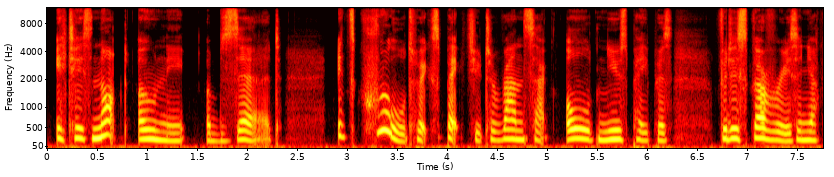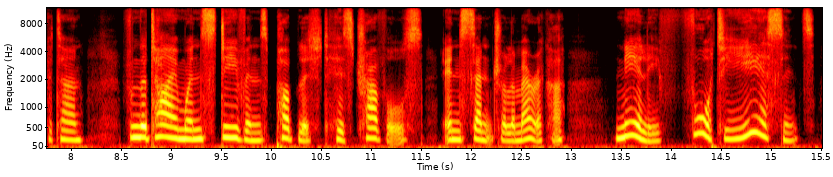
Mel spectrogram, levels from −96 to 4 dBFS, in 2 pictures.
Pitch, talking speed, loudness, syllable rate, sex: 230 Hz, 125 wpm, -21 LUFS, 4.3 syllables/s, female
